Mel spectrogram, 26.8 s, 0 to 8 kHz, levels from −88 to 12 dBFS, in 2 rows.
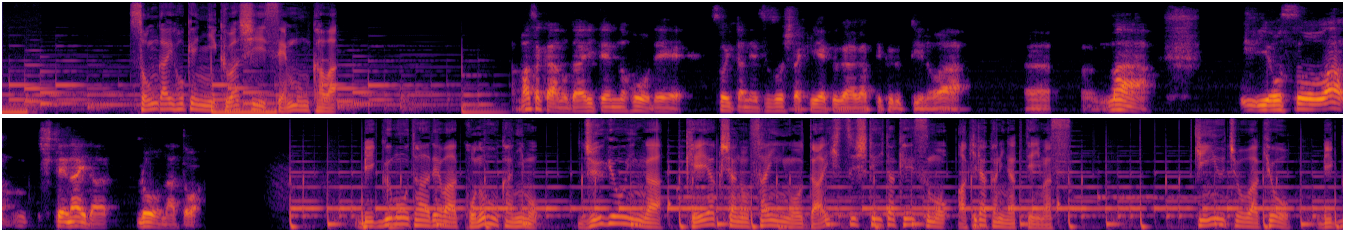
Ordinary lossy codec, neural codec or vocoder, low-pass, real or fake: none; none; none; real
